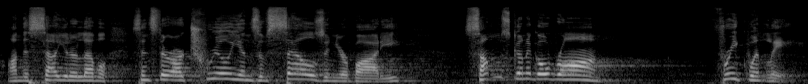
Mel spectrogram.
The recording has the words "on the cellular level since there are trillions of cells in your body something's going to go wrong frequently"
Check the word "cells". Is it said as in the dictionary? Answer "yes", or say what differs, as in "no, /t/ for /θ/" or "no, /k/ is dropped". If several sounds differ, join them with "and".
yes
